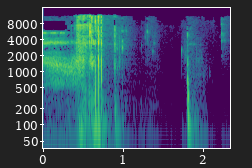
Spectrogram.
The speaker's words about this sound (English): I'm going to have a sip of my tea here.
